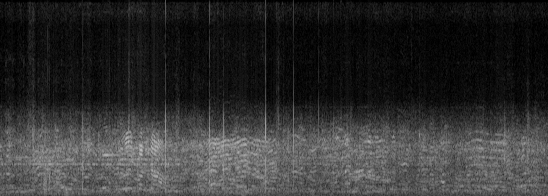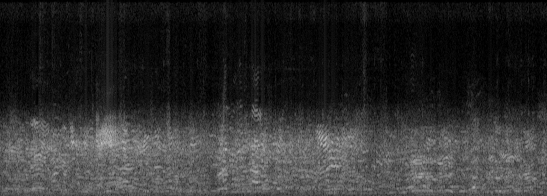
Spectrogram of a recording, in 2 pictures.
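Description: A crowd of men, women and children chatters all around.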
